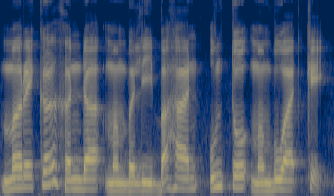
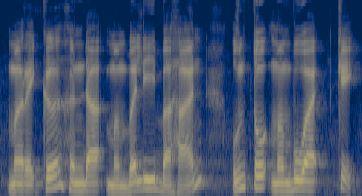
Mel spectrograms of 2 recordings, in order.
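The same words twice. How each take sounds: First: Slow, raised reading with a falling end; model reading. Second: Slow second take rising on "untuk"; repeated model reading. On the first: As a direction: read it slowly, drop at the full stop. (bacaan contoh perlahan, intonasi menurun di hujung) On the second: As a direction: read again slowly, rise on "untuk". (ulang bacaan perlahan, naik pada "untuk") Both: Shown as a demonstration. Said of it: "cikgu baca ayat yang kedua".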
